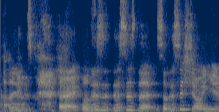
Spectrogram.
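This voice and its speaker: Amid noticeable background noise and audible room echo, a woman speaks with very wide pitch swings. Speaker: astronomy professor. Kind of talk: lecture. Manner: fast.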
